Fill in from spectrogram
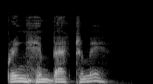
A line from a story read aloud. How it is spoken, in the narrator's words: she whispered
